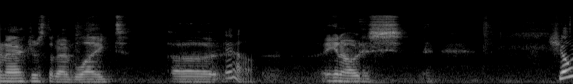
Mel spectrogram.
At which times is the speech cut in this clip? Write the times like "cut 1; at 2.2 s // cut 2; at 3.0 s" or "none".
cut 1; at 3.6 s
